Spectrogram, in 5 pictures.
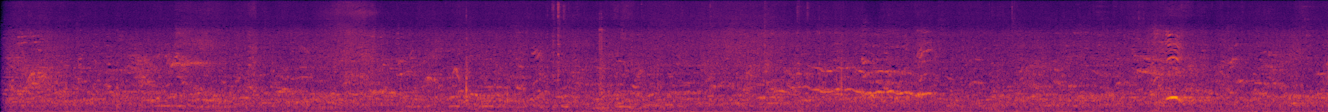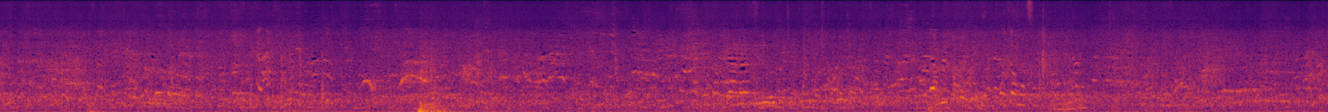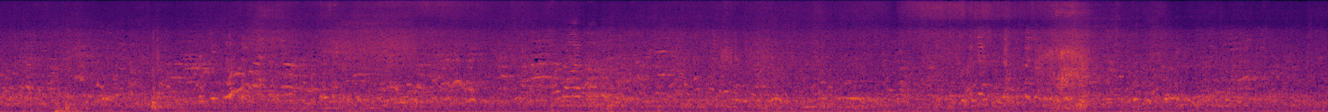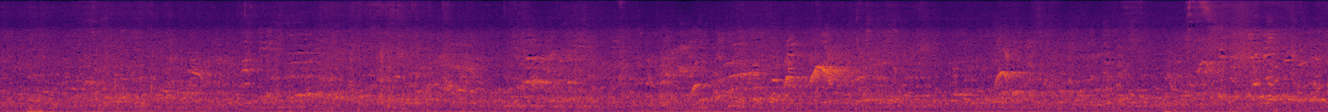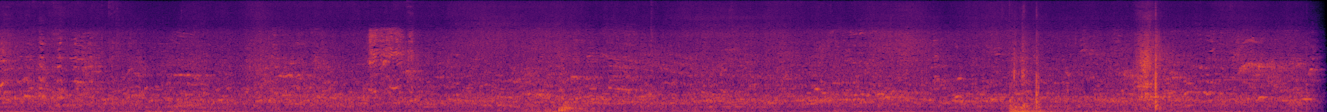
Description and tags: lehavre eishalle
Inside a Patinoire (Icehall) in LeHavre, France. People skating and having a good time.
